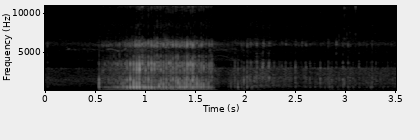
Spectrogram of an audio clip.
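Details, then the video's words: One long, rough snore from Teddy, an Olde English Bulldogge asleep after treats and a wee, rattling for about a second before fading into soft, quiet breathing. "Six minutes of a snoring olde English bulldog"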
